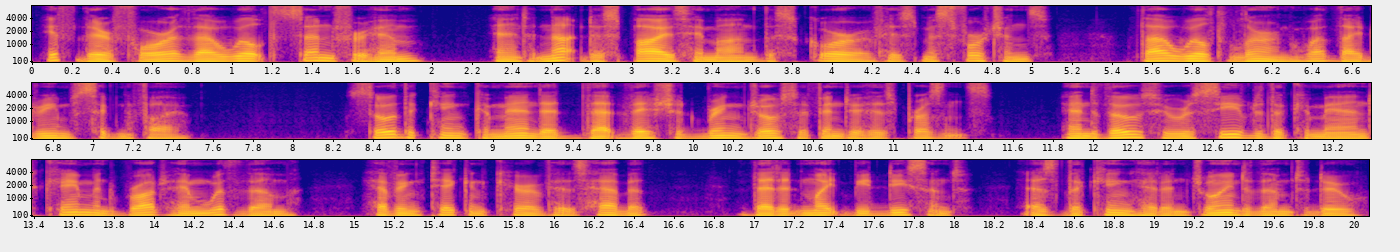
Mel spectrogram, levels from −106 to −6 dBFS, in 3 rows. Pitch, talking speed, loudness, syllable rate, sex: 110 Hz, 200 wpm, -21 LUFS, 5.5 syllables/s, male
